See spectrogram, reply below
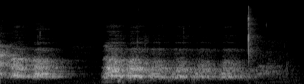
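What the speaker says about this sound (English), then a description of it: "Dog's losing his fucking mind." A dog barks loudly nearby in two long bursts, rough and sustained, with a sharp click near the end and no talking.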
